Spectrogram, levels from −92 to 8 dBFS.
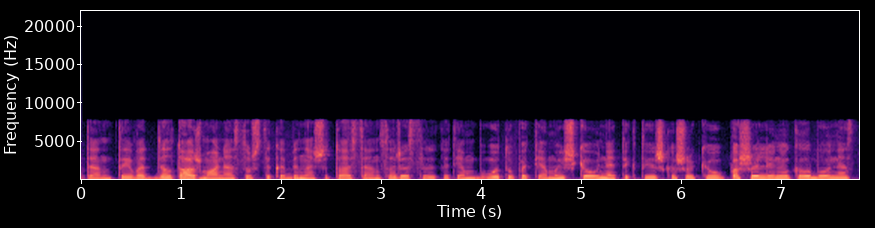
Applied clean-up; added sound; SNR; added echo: none; none; none; none.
